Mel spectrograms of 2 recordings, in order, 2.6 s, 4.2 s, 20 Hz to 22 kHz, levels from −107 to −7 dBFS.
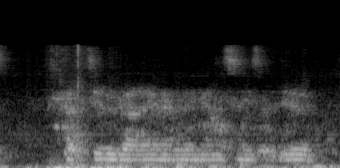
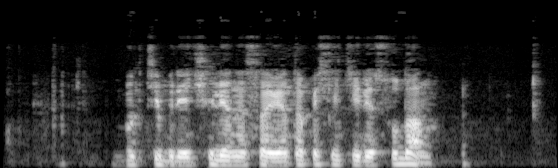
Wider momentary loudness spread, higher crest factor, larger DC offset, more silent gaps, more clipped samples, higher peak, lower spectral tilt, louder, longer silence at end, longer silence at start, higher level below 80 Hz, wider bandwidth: second, 7 LU vs 10 LU; about the same, 14 dB vs 18 dB; neither; neither; neither; second, -26 dBFS vs -2 dBFS; about the same, -7.5 dB/octave vs -7.5 dB/octave; second, -43 LUFS vs -18 LUFS; second, 0 s vs 0.95 s; second, 0 s vs 0.95 s; first, -48 dBFS vs -66 dBFS; about the same, 7.6 kHz vs 7.6 kHz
